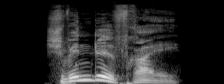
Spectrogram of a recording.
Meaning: unafraid of heights
- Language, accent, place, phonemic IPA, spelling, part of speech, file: German, Germany, Berlin, /ˈʃvɪndl̩fʁaɪ̯/, schwindelfrei, adjective, De-schwindelfrei.ogg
